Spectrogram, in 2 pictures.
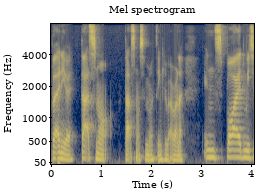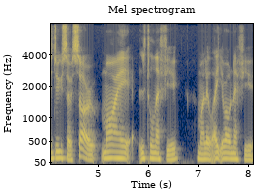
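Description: Talking at a fairly quick pace, a man with a British accent shows ordinary pitch variation. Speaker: charity fundraiser and community advocate. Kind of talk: casual interview conversation.

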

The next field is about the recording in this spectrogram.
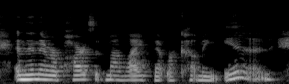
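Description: This woman's voice sits at a medium pitch, and her intonation stays fairly even. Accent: Southern US. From US South, Mississippi. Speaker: coach and course designer. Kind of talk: casual interview.

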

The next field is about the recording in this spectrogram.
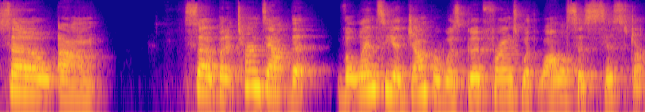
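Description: Speaking at a fairly slow pace, a woman has a fairly high pitch and ordinary pitch variation. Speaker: true crime podcast host. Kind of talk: casual chat. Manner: animated, laughs a lot.

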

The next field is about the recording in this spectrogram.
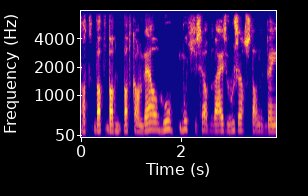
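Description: This woman's pitch is very deep and low. She speaks at a fairly slow pace. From Brabant, Netherlands. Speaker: storyteller guest. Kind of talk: personal storytelling.

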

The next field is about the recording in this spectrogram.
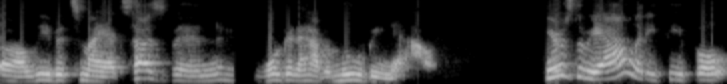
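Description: In a Brooklyn accent, a woman speaks at a moderate pace with a dark, mellow tone, medium pitch and ordinary pitch variation. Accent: New York (Brooklyn). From Brooklyn, New York. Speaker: therapist. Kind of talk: interview, personal story.

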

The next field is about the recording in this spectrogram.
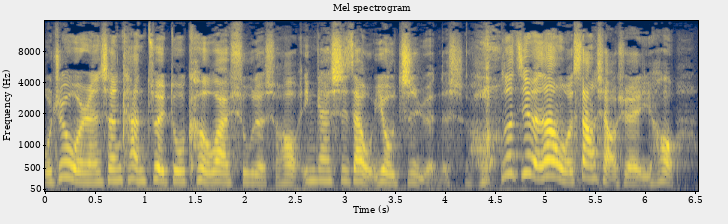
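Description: A woman's fairly high voice with a Taiwanese accent, big swings in loudness and noticeable background noise. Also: hardly any pauses. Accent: Taiwanese Mandarin. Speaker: podcast co-host. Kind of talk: casual chat.

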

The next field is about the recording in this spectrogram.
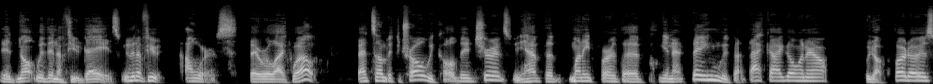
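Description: Someone with an Australian accent talks at a fairly quick pace with lively intonation and vocal fry, the sound dry and close with no echo. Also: man. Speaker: personal finance podcaster. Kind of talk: casual chat.

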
